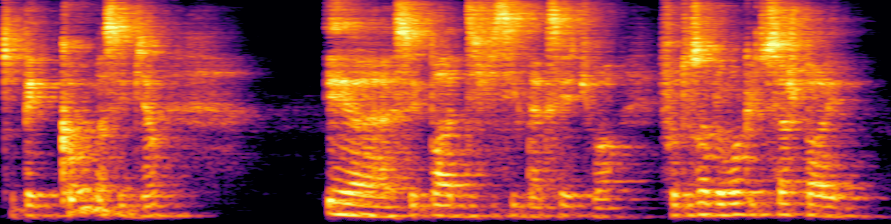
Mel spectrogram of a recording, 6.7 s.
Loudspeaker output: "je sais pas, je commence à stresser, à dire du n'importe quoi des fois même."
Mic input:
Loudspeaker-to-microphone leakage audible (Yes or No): No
